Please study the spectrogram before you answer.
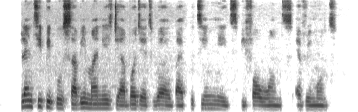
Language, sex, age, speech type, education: Nigerian Pidgin, male, 15-29, spontaneous, tertiary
